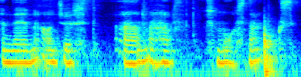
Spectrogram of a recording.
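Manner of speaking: whispering so no one wakes; hushed early-morning whisper; quiet at night. Real, not acted. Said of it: "I need to be quiet because I don't wanna wake anyone up".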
